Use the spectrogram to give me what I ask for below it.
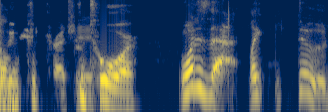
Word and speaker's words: Couture: And now you ruined Kenny and Pierre are saying the same thing, and I'm like, no, it's Couture. Say it right.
